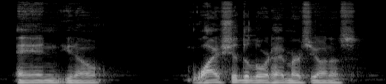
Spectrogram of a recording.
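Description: A man's very deep, low voice, dark and mellow in tone, at a moderate pace in a very clean recording with a silent background. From United States. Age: 30s. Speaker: solo podcaster. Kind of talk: monologue. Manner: halting; passionate.

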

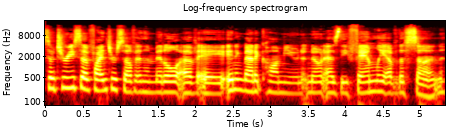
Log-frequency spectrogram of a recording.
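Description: In a very clean recording with a silent background, a woman with a normal speaking voice talks at a moderate pace, medium pitch and ordinary pitch variation. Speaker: podcast co-host. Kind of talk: casual chat.

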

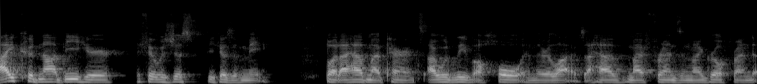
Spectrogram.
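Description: Speaking fairly quickly, a man with a plain, everyday voice keeps his fairly low pitch on fairly even intonation. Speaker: podcast host, author, health coach. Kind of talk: interview with scripted intro.

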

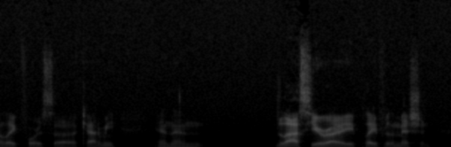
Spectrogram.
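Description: On a very clean recording with a silent background, a man with an American accent speaks at a very deep, low pitch with fairly even intonation. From California, Bay Area. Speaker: junior hockey player. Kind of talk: casual interview.

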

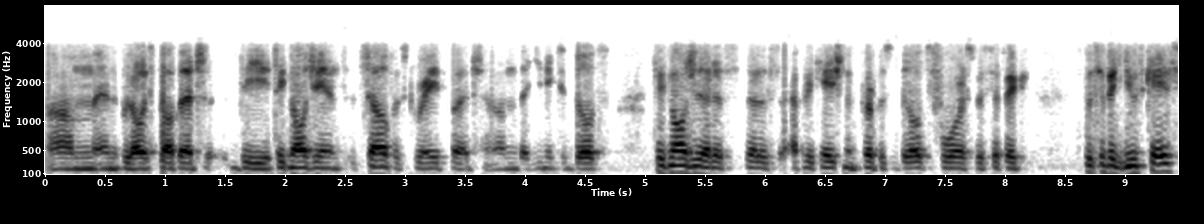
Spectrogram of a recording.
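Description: With a German accent, the speaker talks at a very fast pace with fairly even intonation. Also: man, fairly low pitch for a man. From Germany. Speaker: tech startup founder. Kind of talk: interview. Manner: halting, many filler words.

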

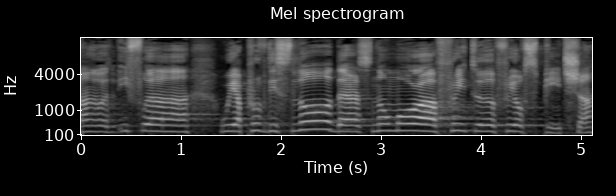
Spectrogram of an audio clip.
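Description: A woman's high-pitched voice with an Italian accent, at a fairly slow pace, over noticeable background noise. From Italy. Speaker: astronomer and writer. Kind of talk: panel talk at a convention. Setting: convention stage panel. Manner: hesitant, non-native English.

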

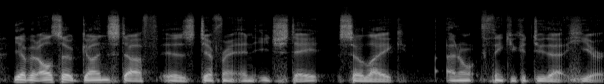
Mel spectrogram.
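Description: A man's very deep, low voice with an American accent, ordinary pitch variation and a fairly slow pace. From US, West Virginia. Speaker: comedian. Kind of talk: casual chat. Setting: studio.

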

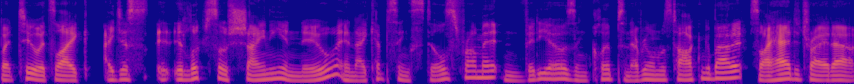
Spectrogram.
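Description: A man with an ordinary speaking voice talks at a fairly quick pace and a medium pitch, with hardly any pauses. His ordinary pitch variation comes through in a dry, close sound with no echo. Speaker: video game podcast co-host. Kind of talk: casual chat.

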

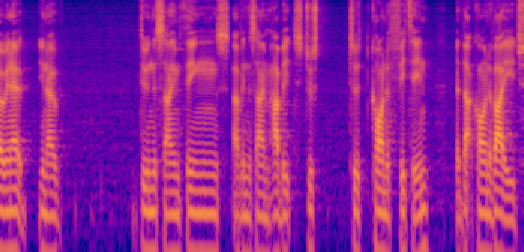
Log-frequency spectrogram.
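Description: A man with an English accent and a very deep, low pitch comes through on a very clean recording with a silent background. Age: 30s. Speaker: podcast host. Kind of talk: casual interview chat.

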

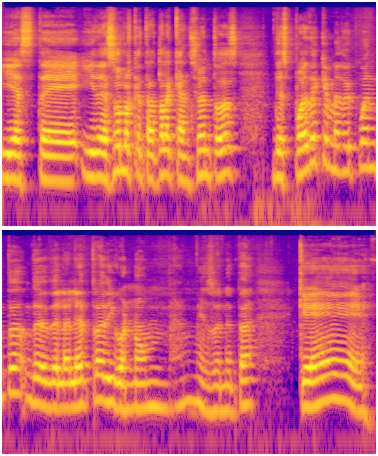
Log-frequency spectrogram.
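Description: A man with a Mexican accent talks at a moderate pace in a high pitch, with ordinary pitch variation. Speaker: podcast host. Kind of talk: casual chat. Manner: halting.

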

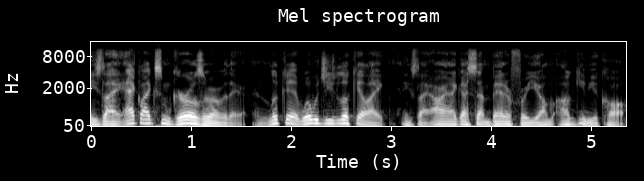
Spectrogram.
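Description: Speaking with an American accent, a man races along at a very fast pace with hardly any pauses, his medium-pitched, dark, mellow voice full of lively intonation on a very clean recording with a silent background. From Virginia. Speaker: actor and filmmaker. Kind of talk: casual chat. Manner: animated.

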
